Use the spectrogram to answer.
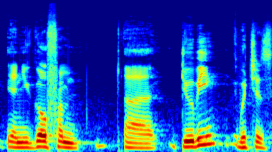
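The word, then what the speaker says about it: Dubhe: stars and you and you go from uh Dubbie, which is how it's pronounced, I checked.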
